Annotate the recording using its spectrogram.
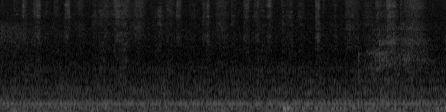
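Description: Pen writing on paper in many short, light strokes.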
